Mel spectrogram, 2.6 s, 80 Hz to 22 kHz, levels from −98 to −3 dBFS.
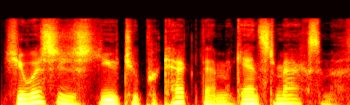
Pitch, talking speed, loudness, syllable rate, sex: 115 Hz, 185 wpm, -18 LUFS, 5.1 syllables/s, male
